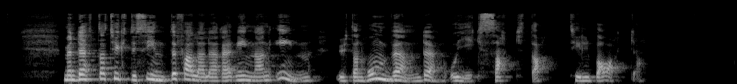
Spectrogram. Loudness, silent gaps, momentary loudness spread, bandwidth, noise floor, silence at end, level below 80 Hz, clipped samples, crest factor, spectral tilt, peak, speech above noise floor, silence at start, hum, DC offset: -24 LUFS; none; 12 LU; 11.5 kHz; -78 dBFS; 0.95 s; -62 dBFS; under 0.1%; 20 dB; -4.5 dB/octave; -6 dBFS; 54 dB; 0.3 s; none; under 0.1%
